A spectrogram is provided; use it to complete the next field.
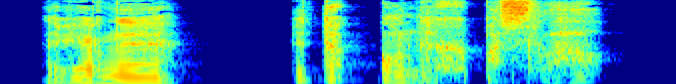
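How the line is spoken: Quiet. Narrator (Russian): тихо сказал Гарри

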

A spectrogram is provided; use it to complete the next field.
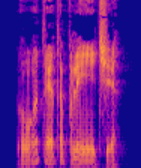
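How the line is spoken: Grumbling. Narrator (Russian): проворчал он

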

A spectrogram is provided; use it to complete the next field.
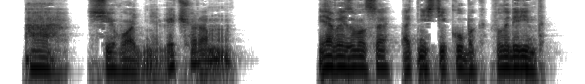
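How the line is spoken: Whisper. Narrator (Russian): прошептал Барти Крауч

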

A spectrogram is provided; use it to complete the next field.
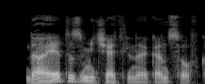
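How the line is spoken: Agreeing. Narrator (Russian): согласился Фродо

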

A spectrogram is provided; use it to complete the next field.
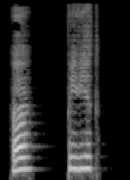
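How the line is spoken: Unusually high voice. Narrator (Russian): сказал непривычно высоким голосом

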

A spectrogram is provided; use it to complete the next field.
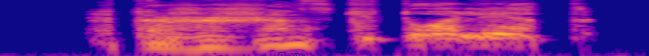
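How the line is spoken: Breathless exclamation. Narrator (Russian): выдохнул Гарри

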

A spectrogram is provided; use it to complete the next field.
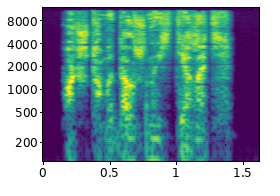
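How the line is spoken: Fervent whisper. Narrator (Russian): горячо прошептал он

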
